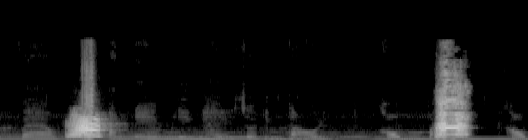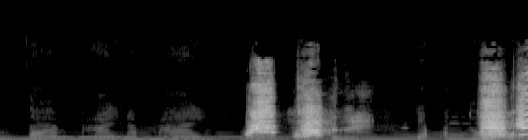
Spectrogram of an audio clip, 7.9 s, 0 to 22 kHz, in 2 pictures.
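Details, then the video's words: Grey heron flock call used for night trapping, August 2024: loud, harsh, croaking squawks, single or in quick pairs every few seconds, over a faint steady hum and soft background chatter. "Tiếng Diệc Xám Kêu Gọi Bầy"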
